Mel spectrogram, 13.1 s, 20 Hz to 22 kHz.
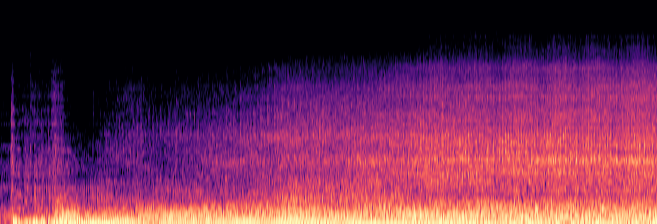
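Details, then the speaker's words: Turbo K20 AWD Honda Civic wagon after retightening the exhaust bolts, all four of which had come loose, leaking and melting an oil line: it starts and settles into a steady deep rumble with no puffing or ticking. The engine rocks on its mounts; no more exhaust leaks. "[Music] that motor's rocking rocking quite a bit there nonetheless no more exhaust leaks"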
